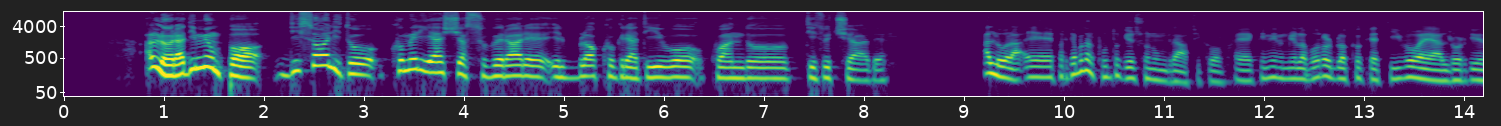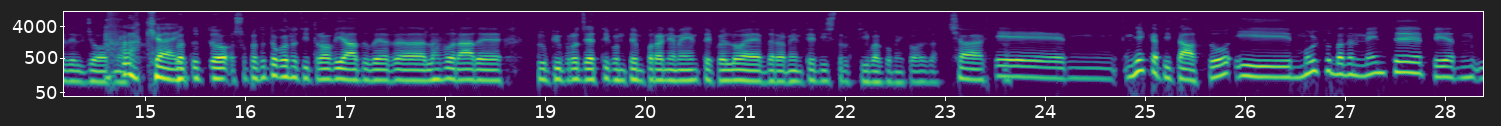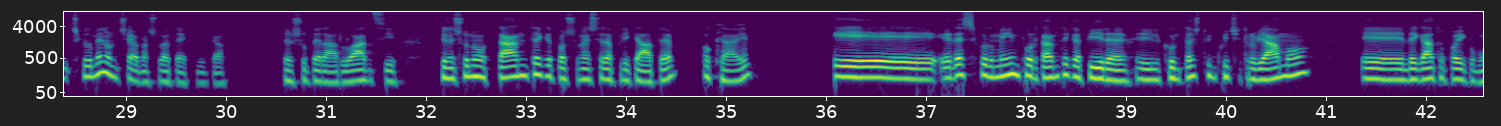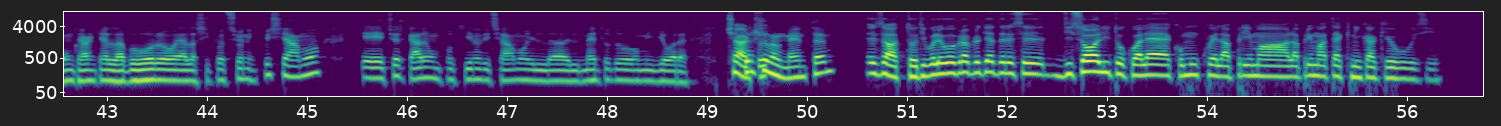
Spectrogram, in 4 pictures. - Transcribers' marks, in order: other background noise; chuckle; laughing while speaking: "Okay"; tapping; "migliore" said as "mijore"
- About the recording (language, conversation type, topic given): Italian, podcast, Come superi il blocco creativo quando ti fermi, sai?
